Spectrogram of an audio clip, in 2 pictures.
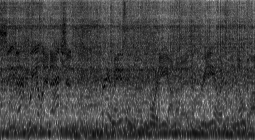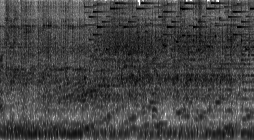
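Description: Wheel of Fortune slot machine bonus-wheel music and sound effects over casino background chatter. About seven seconds in, as the wheel lands on a win, a quick run of repeating electronic tones begins: the machine counting up the win.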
